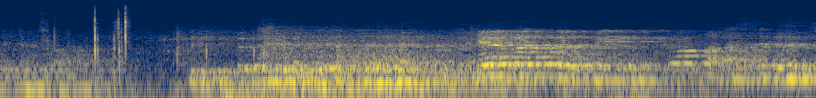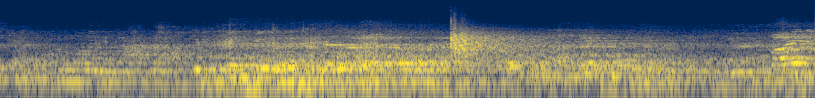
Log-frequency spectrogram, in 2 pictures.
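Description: A crowd of men laughs and chatters.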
